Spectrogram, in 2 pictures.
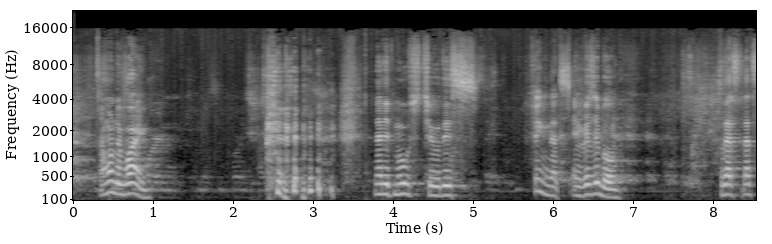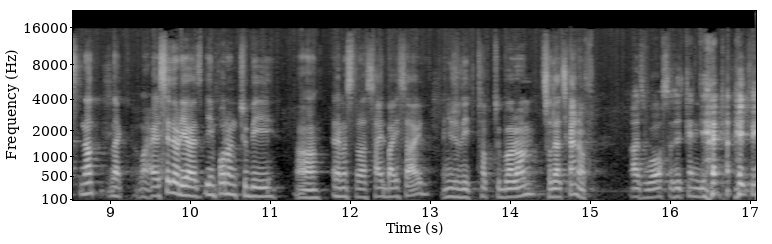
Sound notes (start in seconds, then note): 0.0 laughter; 5.9 laughter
